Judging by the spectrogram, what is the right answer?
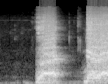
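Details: Person burping deliberately on purpose: two loud, drawn-out throaty burps, each about a third of a second, separated by a short pause.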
